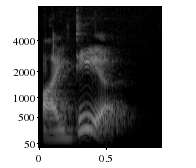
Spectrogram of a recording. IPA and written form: ˈaɪðә (idea)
